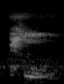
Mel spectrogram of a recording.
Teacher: if you say P, my mouth is tighter and it does not vibrate when I say P.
